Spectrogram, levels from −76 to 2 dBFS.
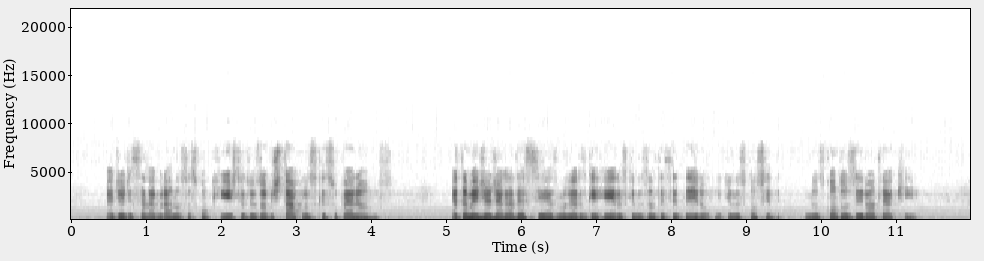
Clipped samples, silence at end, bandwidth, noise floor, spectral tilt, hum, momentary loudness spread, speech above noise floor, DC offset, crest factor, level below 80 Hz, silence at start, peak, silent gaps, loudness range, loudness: under 0.1%; 0 s; 16 kHz; -53 dBFS; -4.5 dB/octave; none; 12 LU; 23 dB; under 0.1%; 20 dB; -64 dBFS; 0 s; -10 dBFS; none; 5 LU; -30 LUFS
